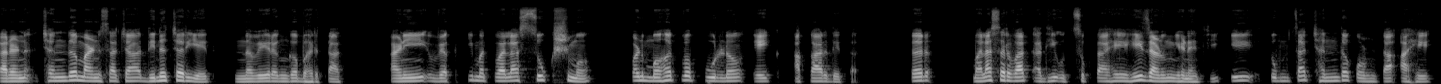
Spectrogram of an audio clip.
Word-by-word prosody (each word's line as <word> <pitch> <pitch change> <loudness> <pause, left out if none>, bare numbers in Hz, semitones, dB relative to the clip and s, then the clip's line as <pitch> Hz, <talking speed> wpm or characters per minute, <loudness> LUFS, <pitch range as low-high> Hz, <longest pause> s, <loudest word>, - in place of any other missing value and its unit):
कारण 145 +1 +5 0.2
छंद 170 +2 +2
माणसाच्या 160 +1 +2
दिनचर्यत 160 -3 +3 0.4
नवे 140 +2 +2
रंग 140 -1 -1
भरतात 125 -1 -3 0.5
आणि 150 +4 +4
व्यक्तिमत्त्वाला 165 +3 0
सूक्ष्म, 180 -6 0 0.5
पण 185 0 +2
महत्त्वपूर्ण 170 -4 0 0.3
एक 145 0 -7 0.2
आकार 145 -1 0
देतात. 125 -3 -9 0.5
तर 175 +2 +4 0.5
मला 150 +6 +4
सर्वात 175 -3 +2
आधी 150 +4 -3
उत्सुकता 150 0 -6
आहे 155 +2 0
हे 200 - +7
जाणून 155 -4 +4
घेण्याची, 135 -1 -2
की 180 +4 -4 0.2
तुमचा 160 +4 -3
छंद 165 +3 -2
कोणता 140 -1 -2
आहे? 135 -1 -1
155 Hz, 120 wpm, -25 LUFS, 145-175 Hz, 0.5 s, हे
